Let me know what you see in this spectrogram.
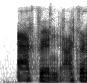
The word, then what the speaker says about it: Akron: Is it Akron, Ohio? Is that Akron. How you say it? Akron, Ohio. See, I knew it didn't Akron. Sound right.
